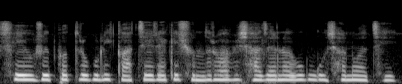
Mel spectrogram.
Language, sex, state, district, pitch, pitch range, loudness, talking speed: Bengali, female, West Bengal, Alipurduar, 210 Hz, 210-215 Hz, -15 LUFS, 135 wpm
